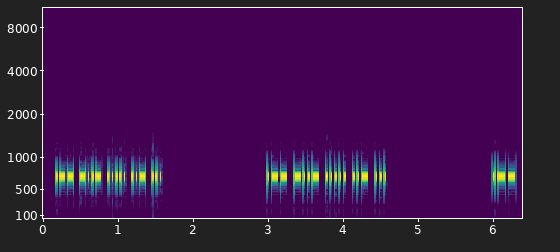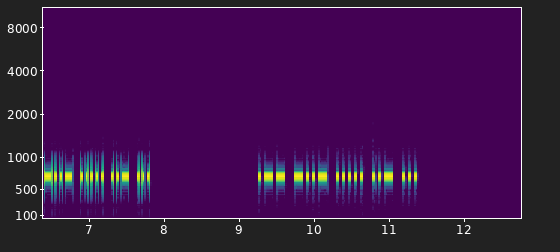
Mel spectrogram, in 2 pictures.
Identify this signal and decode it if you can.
Morse code, heard as a keyed tone, about 38 wpm, 700 Hz. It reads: WX5US WX5US WX5US WX5US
